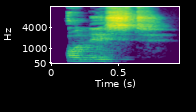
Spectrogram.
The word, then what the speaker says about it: honest: And normally we pronounce the H, but with heir we don't pronounce the H. Certain exceptions, we don't pronounce the H. Heir is one. Honest is another.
